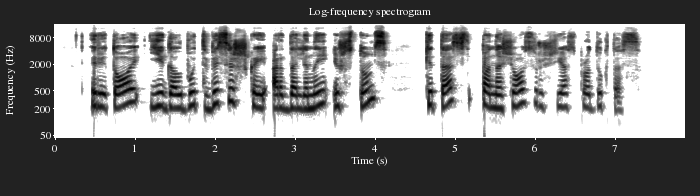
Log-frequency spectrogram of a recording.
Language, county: Lithuanian, Panevėžys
